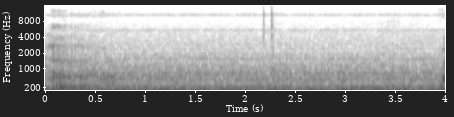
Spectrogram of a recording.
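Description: Steady low background rumble, with one faint short click about two seconds in.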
